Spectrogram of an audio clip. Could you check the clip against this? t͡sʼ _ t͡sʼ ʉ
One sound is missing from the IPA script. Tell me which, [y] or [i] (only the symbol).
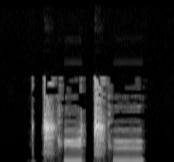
y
